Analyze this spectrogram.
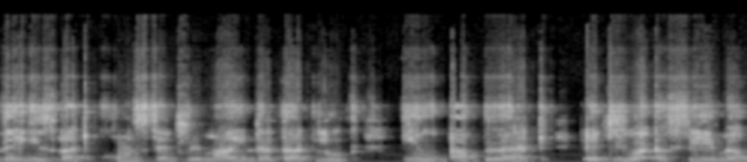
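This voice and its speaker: A woman at a medium pitch with a Zimbabwean accent, amid noticeable background noise and audible room echo. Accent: Zimbabwean accent, still noticeable. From Zimbabwe (Harare). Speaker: interview guest. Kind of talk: interview.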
